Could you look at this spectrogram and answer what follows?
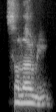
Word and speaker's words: Salome: democracy and people like Salome that's incidentally a South African pronunciation of her name people like her still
